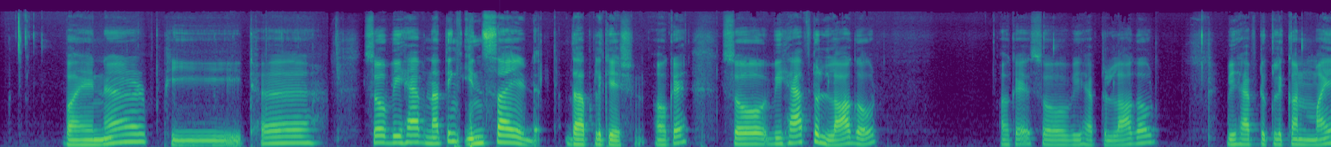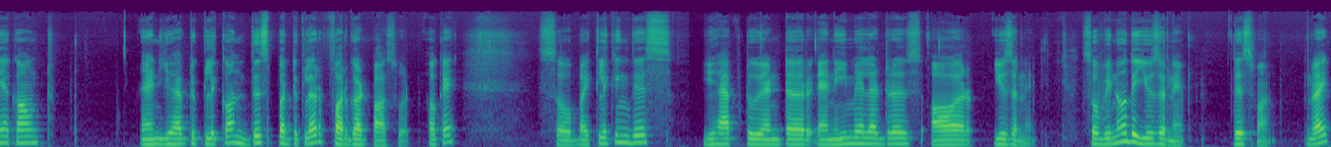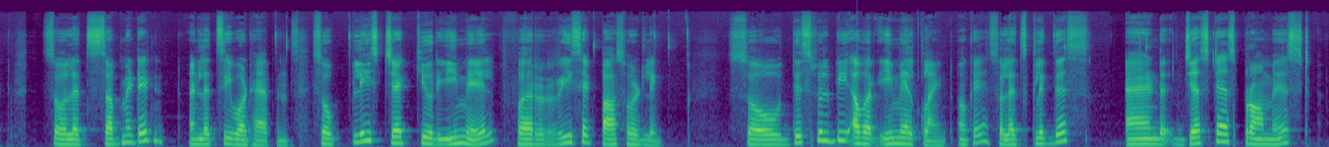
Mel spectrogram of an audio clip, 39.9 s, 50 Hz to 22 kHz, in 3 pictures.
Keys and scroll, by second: 1.1-3.2 typing, 25.0 ctrl+v.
